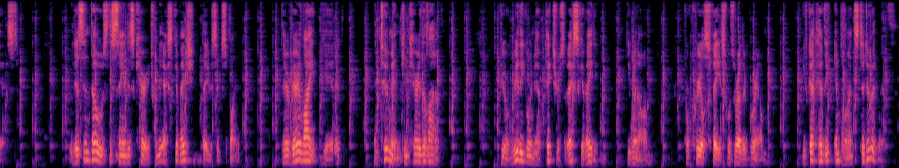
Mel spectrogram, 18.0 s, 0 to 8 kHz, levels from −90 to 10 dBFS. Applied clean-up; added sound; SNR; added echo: classical method log-MMSE.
